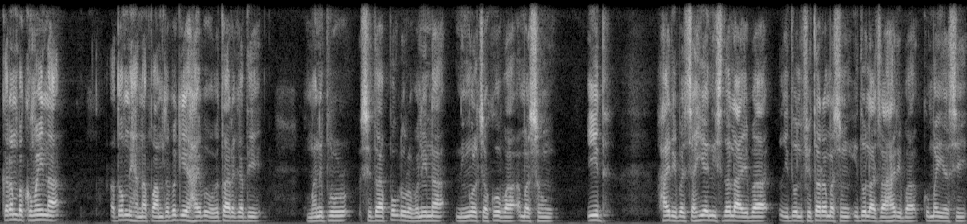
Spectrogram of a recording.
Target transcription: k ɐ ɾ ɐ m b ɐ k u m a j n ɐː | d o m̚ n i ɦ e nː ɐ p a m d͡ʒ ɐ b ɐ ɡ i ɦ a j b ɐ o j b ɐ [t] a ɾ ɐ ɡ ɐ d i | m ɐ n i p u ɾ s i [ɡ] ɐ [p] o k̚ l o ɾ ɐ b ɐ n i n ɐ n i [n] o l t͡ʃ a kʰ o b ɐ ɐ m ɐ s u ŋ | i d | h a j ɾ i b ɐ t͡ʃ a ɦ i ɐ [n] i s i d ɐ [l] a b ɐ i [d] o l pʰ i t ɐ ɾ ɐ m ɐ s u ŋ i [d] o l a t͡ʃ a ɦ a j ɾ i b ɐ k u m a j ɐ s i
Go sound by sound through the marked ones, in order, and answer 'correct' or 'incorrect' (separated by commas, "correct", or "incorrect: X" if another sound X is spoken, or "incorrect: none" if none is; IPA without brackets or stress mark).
correct, incorrect: d, correct, incorrect: ŋ, correct, correct, correct, correct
